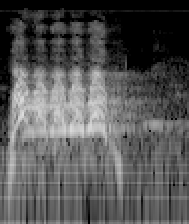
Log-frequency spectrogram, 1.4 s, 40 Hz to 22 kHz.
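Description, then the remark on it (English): A person imitates their small dog barking at a woman's little poodle, letting out a quick, loud string of high yappy barks in one breath, with the voice rising and then dropping off. “My little dog would bark at her little Chanel number 5 dog.”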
